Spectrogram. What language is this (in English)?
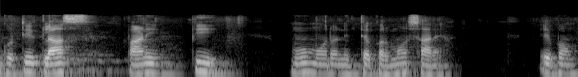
Odia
